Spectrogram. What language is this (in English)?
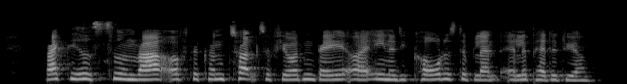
Danish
